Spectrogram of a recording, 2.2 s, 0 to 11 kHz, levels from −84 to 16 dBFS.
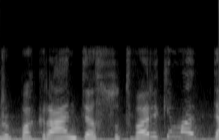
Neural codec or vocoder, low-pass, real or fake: none; 7.2 kHz; real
